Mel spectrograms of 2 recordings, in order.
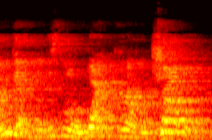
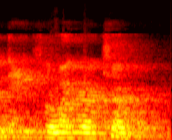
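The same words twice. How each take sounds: First: Fast, urgent scheming; fast plotting to his wife; rushed plotting. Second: Even faster, lower scheming; rapid plotting with wife. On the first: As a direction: rattle it off like a plan. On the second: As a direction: blurt it out in a rush. Repeated plotting. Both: Retold or imitated.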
